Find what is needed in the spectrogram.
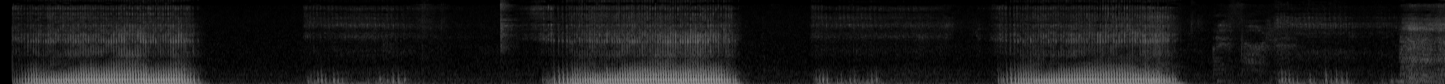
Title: Pitbull puppy snoring while cuddling with his owner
